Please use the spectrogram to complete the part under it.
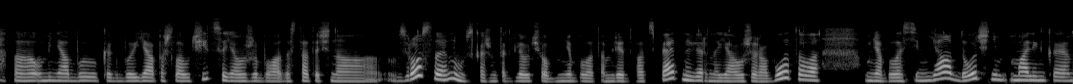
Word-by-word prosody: э, 170 0 +2
у 170 - -1
меня 175 -1 0
был, 170 0 -3
как 155 -1 -6
бы 160 +1 -1
я 165 -1 +2
пошла 170 -2 -2
учиться, 190 - -3
я 165 -2 0
уже 160 0 -2
была 150 0 -2
достаточно, 145 -2 -3
а, - - -11
взрослая. 220 - +4
Ну, 230 - +1
скажем 150 -1 -6
так, - - -9
для 155 +1 0
учёбы 145 -1 -3
мне 155 0 -2
было 145 -2 -4
там 145 - -8
лет 150 -1 0
25, 215 - +1
наверное, 180 -7 0
я 150 -1 0
уже 150 +1 0
работала, 210 - +3 0.4
у 180 - -8
меня 165 -2 +1
была 160 +1 0
семья, 210 - +3
дочь 235 +7 +2
нь 220 -3 -1
маленькая. 190 -3 +1
170 Hz, 200 wpm, -32 LUFS, 155-195 Hz, 0.4 s, взрослая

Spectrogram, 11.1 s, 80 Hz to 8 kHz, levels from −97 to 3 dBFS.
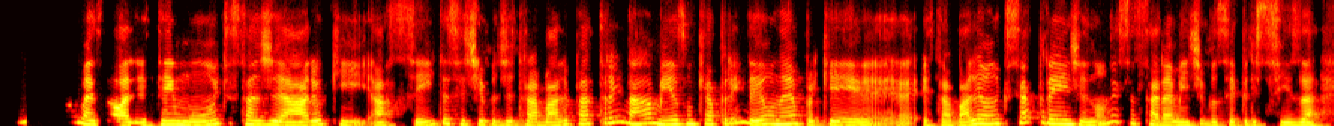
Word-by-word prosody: Então, 355 -1 -13
mas 240 -5 +4 0.2
olha, 170 -3 +3
tem 225 +4 +3
muito 210 +7 +1
estagiário 220 -5 +3
que 215 -5 -5
aceita 175 +5 -2
esse 265 -4 -4
tipo 220 -1 -2
de 205 0 -3
trabalho 200 +1 0
para 265 +2 0
treinar 305 -2 0
mesmo 255 0 +2
o - - 0
que 255 +1 -5
aprendeu, 260 -1 +1
né? 250 +2 +3
Porque 205 0 -3
é 175 -5 -2
é 155 - -5
trabalhando 180 +12 +1
que 275 - -15
você 320 - -2
aprende. 270 - +1
Não 190 +8 -1
necessariamente, 215 - -1
você 180 +1 -3
precisa, 175 -3 -1
220 Hz, 160 wpm, -23 LUFS, 185-260 Hz, 0.2 s, mas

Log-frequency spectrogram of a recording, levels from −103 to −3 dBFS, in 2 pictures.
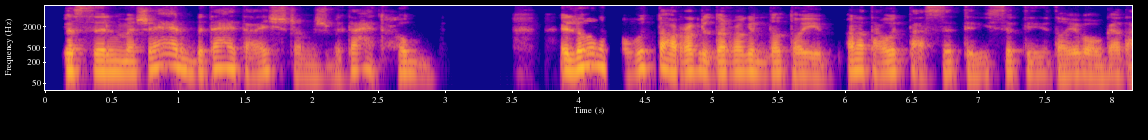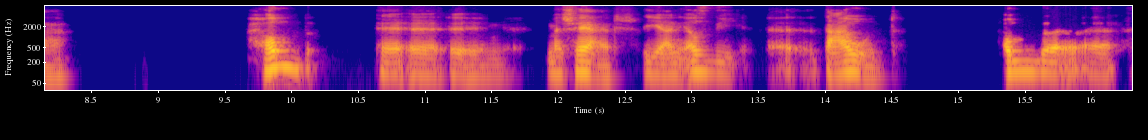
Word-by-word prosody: بس 120 -1 0
المشاعر 110 +9 0
بتاعة 130 +4 -3
عِشرة 105 -5 -5
مش 75 -2 -10
بتاعة 120 - -6
حُب، 100 -7 -7 1.0
اللي 120 +2 +5
هو 160 +5 +2
أنا 155 - -2
اتعوّدت 135 +3 -4
على - - +4
الراجل 110 -1 0
ده، 105 - +2
الراجل 105 -1 -3
ده 100 - -1
طيب، 90 -3 -5
أنا - - +2
اتعوّدت 110 0 -4
على - - -4
الست 100 +1 -8
دي، 85 - -9
الست 105 +3 -9
دي 95 0 -13
طيّبة 90 +1 -4
وجدعة. 80 -2 -7 1.3
حُب 140 -1 +6 0.5
آآ - - -3
آآ - - -1
آآ 80 0 -6 0.4
مشاعر 95 -4 +6 0.2
يعني - - +1
قصدي 105 -4 -2
آآ - - -9
تعوّد، - - +4 0.8
حُب 105 0 +3
آآ - - +2
105 Hz, 135 wpm, -27 LUFS, 90-120 Hz, 1.3 s, حُب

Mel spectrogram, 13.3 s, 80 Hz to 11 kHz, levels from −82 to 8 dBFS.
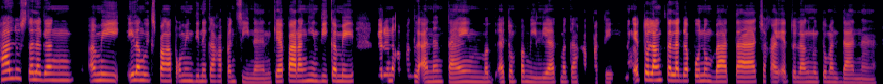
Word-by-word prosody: halos 310 +2 +3
talagang, 250 -2 0 0.3
ah, 235 - +1
may 240 -2 +3 0.2
ilang 250 +1 +4
weeks 235 -1 -3
pa 225 - +3
nga 215 - 0
kaming 225 +1 -7
hindi 215 - -5
nagkakapansinan. 195 -7 -6
Kaya 205 0 +6
parang 215 0 +6
hindi 215 -2 -1
kami 215 -1 +3 0.4
ganun 225 +1 +1
nakapaglaan 210 -4 -3
ng 200 0 -7
time 185 +3 +1 0.2
mag 180 - -20
'etong 190 +1 -3
pamilya 175 -3 -2
at - - -49
magkakapatid. 170 -3 -10 0.2
Ng - - -11
eto 265 +1 +3
lang 250 0 +7
talaga 230 -2 +5
po 215 0 -3
nung 220 -2 -5
bata 195 -1 +3
tsaka 205 -2 -3
'eto 190 -2 -3
lang 175 0 -2
nung 180 0 -9
tumanda 170 -4 -3
na, 145 -1 -13
205 Hz, 165 wpm, -24 LUFS, 185-230 Hz, 0.4 s, lang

